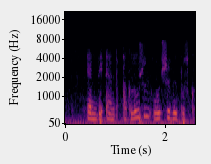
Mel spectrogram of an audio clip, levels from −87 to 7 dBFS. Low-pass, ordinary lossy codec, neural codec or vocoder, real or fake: 7.2 kHz; Opus, 16 kbps; none; real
